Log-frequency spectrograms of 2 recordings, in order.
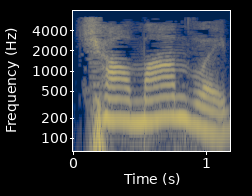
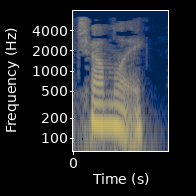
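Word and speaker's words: Cholmondeley: For example, there's one if you do the phonetic spelling, it's Chalmondly, but that isn't how you say it. You say Chumley.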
